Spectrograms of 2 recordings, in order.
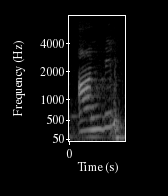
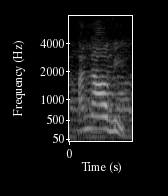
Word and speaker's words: Anavi: Okay, she's pronounces it Anvi? Anavi. Okay, it's written as Anvi, so I'll write it. I'm sorry about that. It's Anavi.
